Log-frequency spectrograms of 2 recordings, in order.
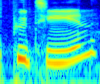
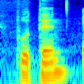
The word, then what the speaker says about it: Putin: Okay, so the reason is so in English it's Putin, but in French, which my family is French, Putin. – It's Putin. Putin.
